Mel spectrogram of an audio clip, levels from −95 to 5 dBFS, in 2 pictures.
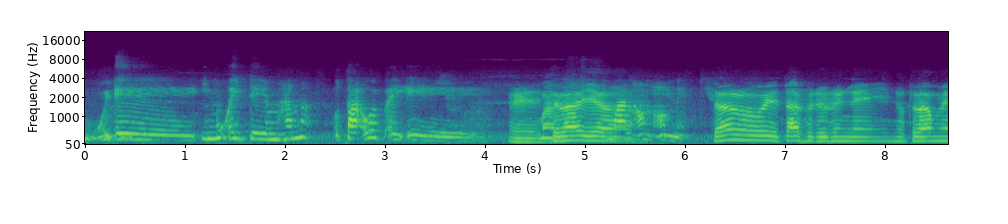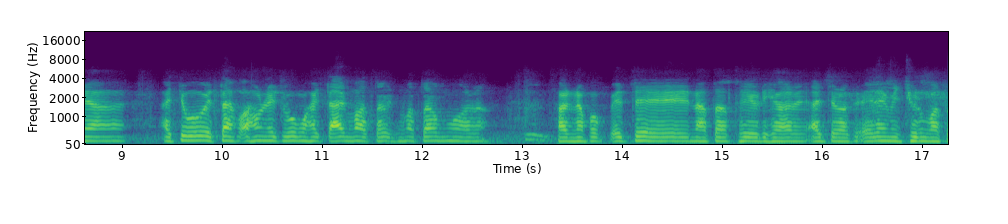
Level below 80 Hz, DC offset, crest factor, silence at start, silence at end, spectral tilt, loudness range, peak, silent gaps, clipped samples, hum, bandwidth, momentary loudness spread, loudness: -52 dBFS; under 0.1%; 18 dB; 0 s; 0 s; -10 dB/octave; 3 LU; 0 dBFS; none; under 0.1%; none; 4.3 kHz; 10 LU; -18 LUFS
